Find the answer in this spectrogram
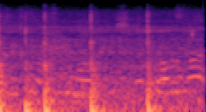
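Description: Dull low thumps of footsteps on a paved path, about two a second, picked up through a handheld phone while walking, growing weaker after the first second. Faint voices of people nearby come in near the end.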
